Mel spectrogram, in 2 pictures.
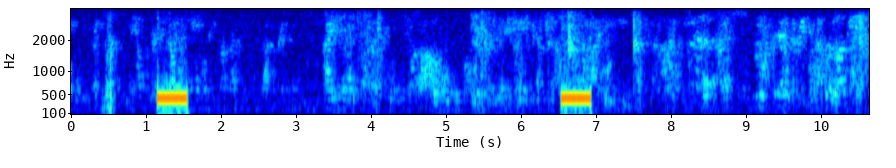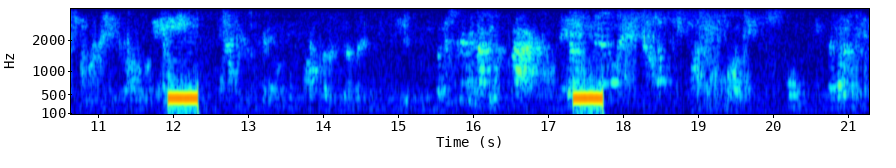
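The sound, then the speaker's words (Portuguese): A telephone busy signal sounds as four short, identical mid-pitched beeps spaced evenly several seconds apart, under a continuous recorded voice message. “Sua chamada está sendo encaminhada para a Caixa Postal e estará sujeita à cobrança após o sinal. O número está ocupado.”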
